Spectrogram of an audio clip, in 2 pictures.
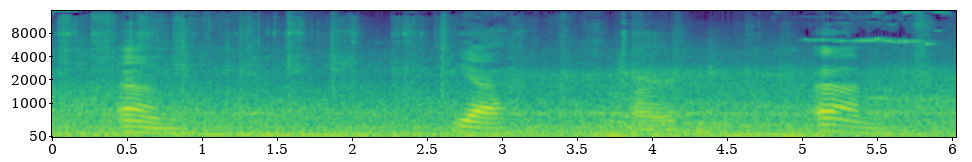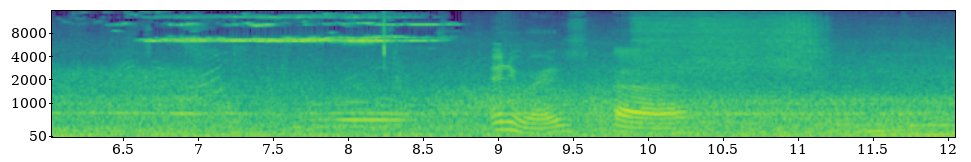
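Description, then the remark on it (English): Steady low engine rumble of a city bus, with high whining tones like brakes or a door chime, as it pulls up to a stop for a rider heading home from work. A person speaks briefly over the noise. “I just got off the bus, and I see another bus coming, so I am going to take the bus instead of walking home.”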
